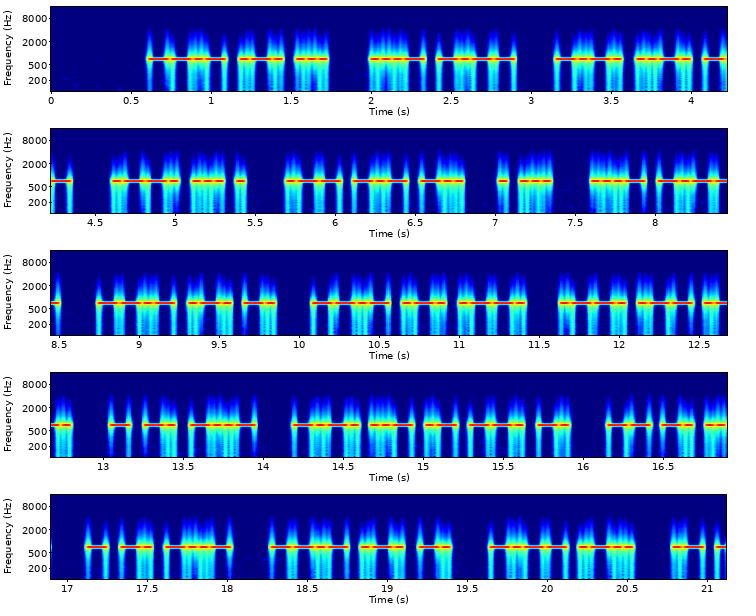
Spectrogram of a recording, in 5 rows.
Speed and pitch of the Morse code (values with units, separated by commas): 34 wpm, 710 Hz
